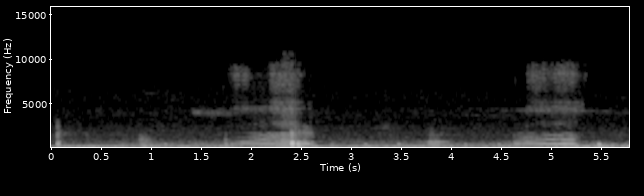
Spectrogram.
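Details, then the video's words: Sleeping cat snoring, two breaths each ending in a squeaky, falling, whistle-like tone with a soft hiss, over low rumbling breath noise. "Hilarious cat sleeps and snores."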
